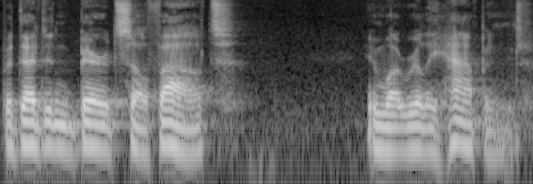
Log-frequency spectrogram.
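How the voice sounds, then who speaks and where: A man's voice: fairly low pitch, steady tone, unhurried, a little mellow. A preacher speaking to his congregation. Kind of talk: sermon.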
